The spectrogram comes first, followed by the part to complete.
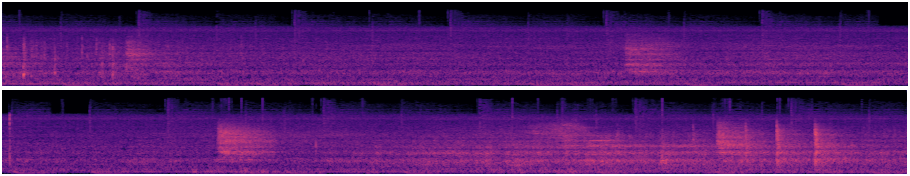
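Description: Large mining power shovel at work: a steady machinery drone with a few brief louder swells, about six and eleven seconds in and again near the end.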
